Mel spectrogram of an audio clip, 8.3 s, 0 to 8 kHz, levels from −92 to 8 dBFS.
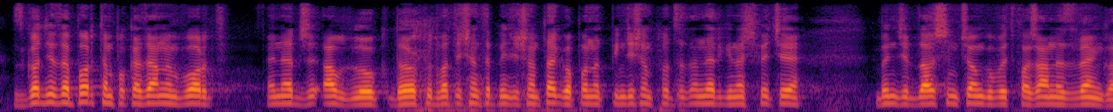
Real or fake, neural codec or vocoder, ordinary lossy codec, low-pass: fake; codec, 24 kHz, 1.2 kbps, DualCodec; none; 7.2 kHz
